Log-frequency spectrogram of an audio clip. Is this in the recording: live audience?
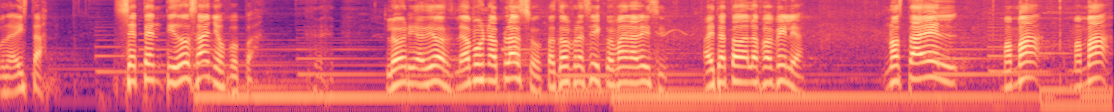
yes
